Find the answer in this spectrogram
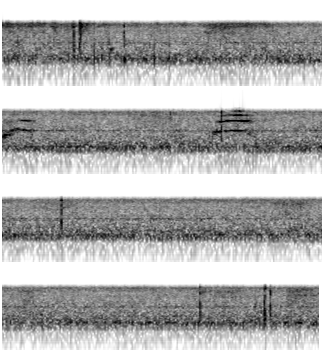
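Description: A young kitten meowing twice: a faint, rising mew about four seconds in and a louder, higher mew about three seconds later, over a steady background hiss.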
